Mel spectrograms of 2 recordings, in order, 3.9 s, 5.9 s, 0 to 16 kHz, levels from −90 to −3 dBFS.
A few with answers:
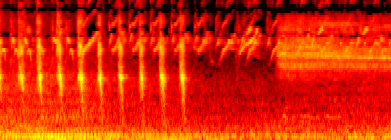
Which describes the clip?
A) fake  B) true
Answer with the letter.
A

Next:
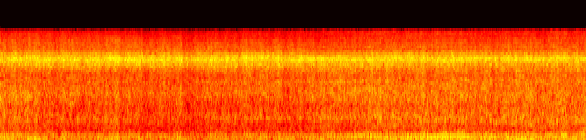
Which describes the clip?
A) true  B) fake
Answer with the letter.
B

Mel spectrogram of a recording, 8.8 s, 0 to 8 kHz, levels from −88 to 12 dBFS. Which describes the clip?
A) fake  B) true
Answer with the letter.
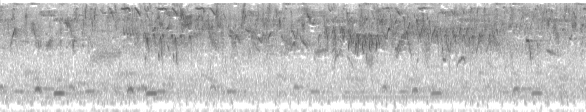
B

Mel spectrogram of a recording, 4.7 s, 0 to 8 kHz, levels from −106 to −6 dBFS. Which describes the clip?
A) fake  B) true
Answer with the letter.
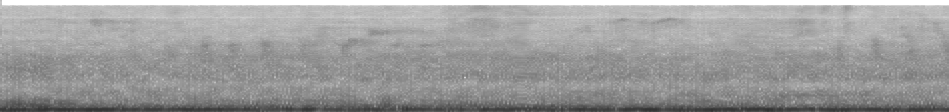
A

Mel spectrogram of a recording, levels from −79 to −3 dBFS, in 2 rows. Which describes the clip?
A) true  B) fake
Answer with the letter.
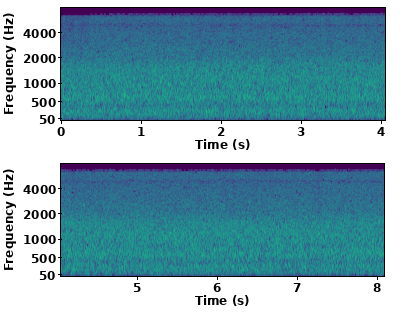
B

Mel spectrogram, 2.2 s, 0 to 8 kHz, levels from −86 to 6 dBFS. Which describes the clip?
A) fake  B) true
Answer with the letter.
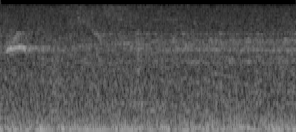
A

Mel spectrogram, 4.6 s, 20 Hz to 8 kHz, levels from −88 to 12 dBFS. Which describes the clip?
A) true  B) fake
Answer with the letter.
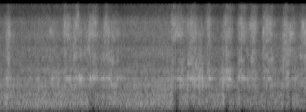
B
